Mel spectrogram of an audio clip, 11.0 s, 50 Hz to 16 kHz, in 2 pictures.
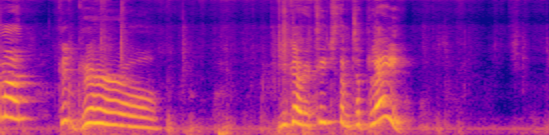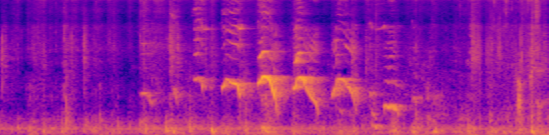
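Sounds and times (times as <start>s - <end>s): faint scuffling: 0.9s - 10.9s
puppies whimpering: 6.7s - 10.2s.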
